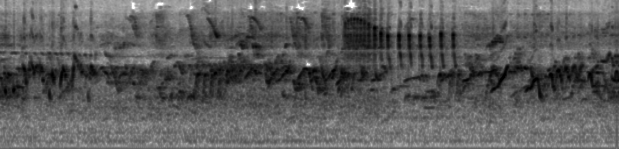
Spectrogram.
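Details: At a song competition, a black-tailed Black Devil white-rumped shama pours out continuous tight phrases: upslurred whistles, buzzy chatter and a rapid stuttering volley of high repeated notes midway.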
